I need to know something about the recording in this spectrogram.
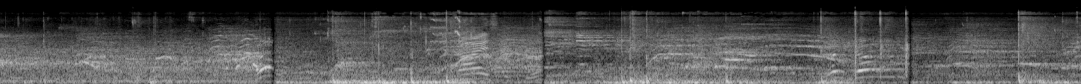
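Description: Indoor volleyball rally sounds: the ball being struck and bouncing, sneakers squeaking on the court floor, and players' voices echoing in a large gym. The sound changes abruptly a few times where rallies are cut together.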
